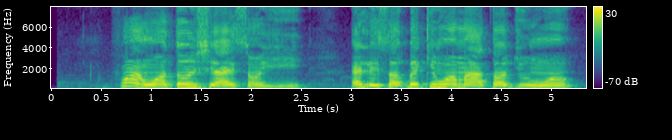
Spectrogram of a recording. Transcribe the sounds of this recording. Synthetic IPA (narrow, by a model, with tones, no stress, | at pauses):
fũ˦a˦˨w̃ɔ̃˧to˦n̩˦ʃe˧a˨i˨sã˨jiː˨˦ | ɛ˧le˨sɔ˧k͡pe˦ki˦w̃ɔ̃˧mãː˦˧tɔ˦d͡ʒu˦w̃ɔ̃˧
